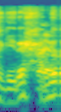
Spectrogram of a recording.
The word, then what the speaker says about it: Aguirre: Is it Aguirre? Is that how you pronounce it? He's Aguirre.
